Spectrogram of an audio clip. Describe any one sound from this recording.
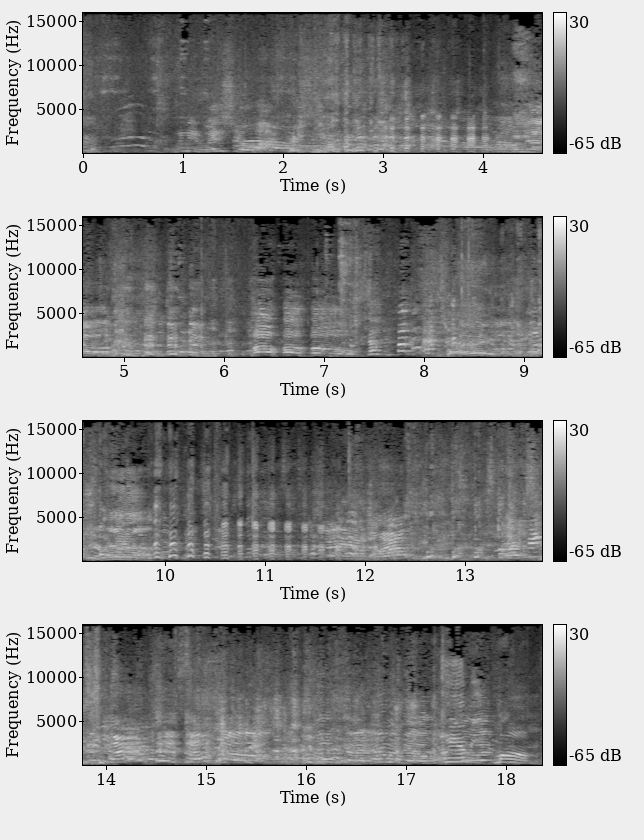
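Several people talk and laugh together close by.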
